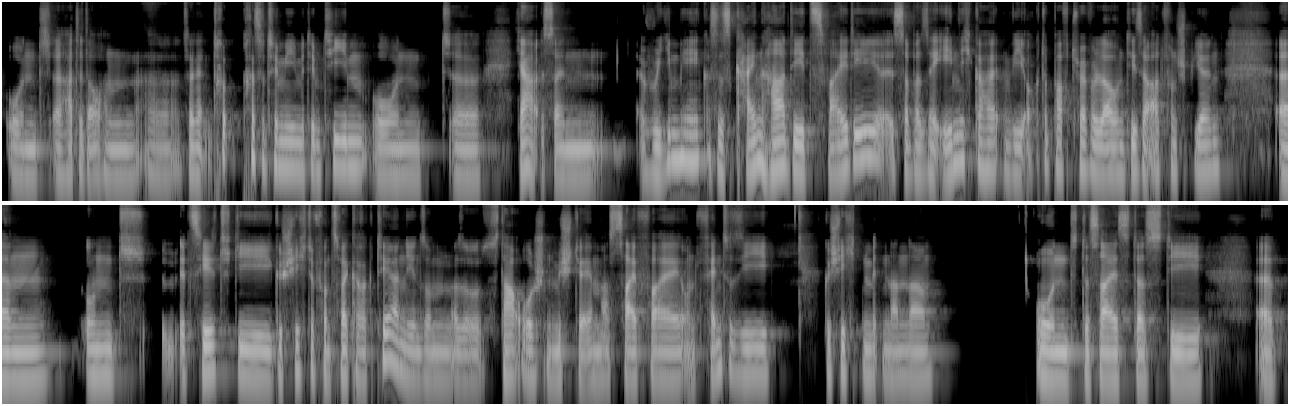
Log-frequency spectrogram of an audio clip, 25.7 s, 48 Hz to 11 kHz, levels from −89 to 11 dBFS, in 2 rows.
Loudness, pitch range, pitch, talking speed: -26 LUFS, 100-120 Hz, 110 Hz, 145 wpm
